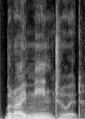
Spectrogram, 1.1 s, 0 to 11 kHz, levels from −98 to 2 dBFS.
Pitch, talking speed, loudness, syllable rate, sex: 120 Hz, 280 wpm, -14 LUFS, 5.4 syllables/s, male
